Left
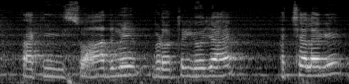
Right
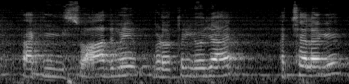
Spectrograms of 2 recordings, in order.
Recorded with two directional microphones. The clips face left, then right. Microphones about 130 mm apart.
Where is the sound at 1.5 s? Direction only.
5° right (ahead or behind).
